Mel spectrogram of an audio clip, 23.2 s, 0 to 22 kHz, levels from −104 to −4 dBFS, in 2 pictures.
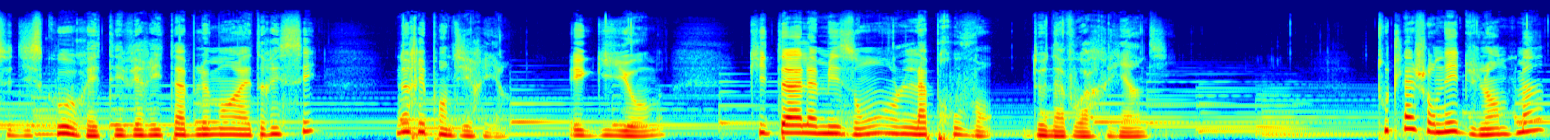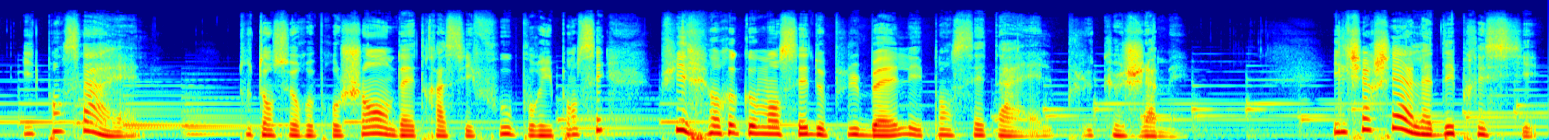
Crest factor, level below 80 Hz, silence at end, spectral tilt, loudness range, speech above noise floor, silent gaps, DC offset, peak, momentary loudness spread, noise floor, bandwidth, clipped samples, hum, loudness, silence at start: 18 dB; -42 dBFS; 0 s; -7 dB/octave; 5 LU; 24 dB; none; under 0.1%; 0 dBFS; 19 LU; -43 dBFS; 13.5 kHz; under 0.1%; none; -19 LUFS; 0 s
